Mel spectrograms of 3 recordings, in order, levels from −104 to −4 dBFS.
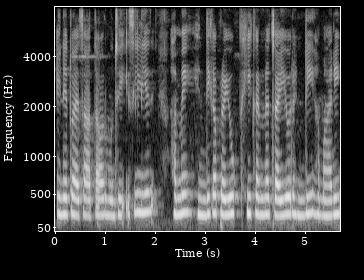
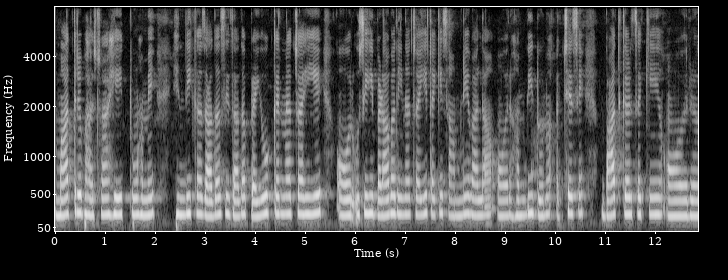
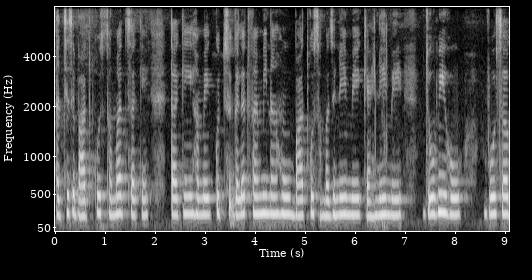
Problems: none marked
